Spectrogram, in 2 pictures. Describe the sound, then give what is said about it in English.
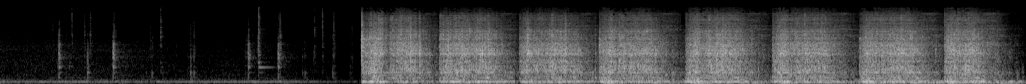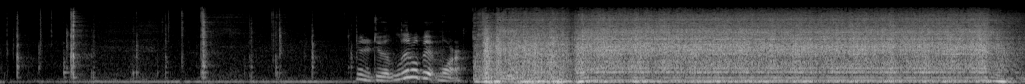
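A blender roars through two loud, sustained runs blending a marinade for boneless beef ribs, the first with a slightly pulsing, choppy whir and the second a steady high-pitched grind, with a person speaking briefly in the pause between them. “Okay, so I'm gonna put this on and blend this, and then I'm gonna drizzle this and douse this over the top of my boneless beef ribs.”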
